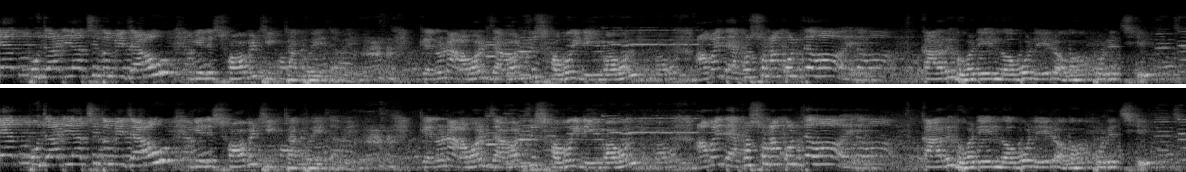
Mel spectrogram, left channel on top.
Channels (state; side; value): normal; both; correlation 0.40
